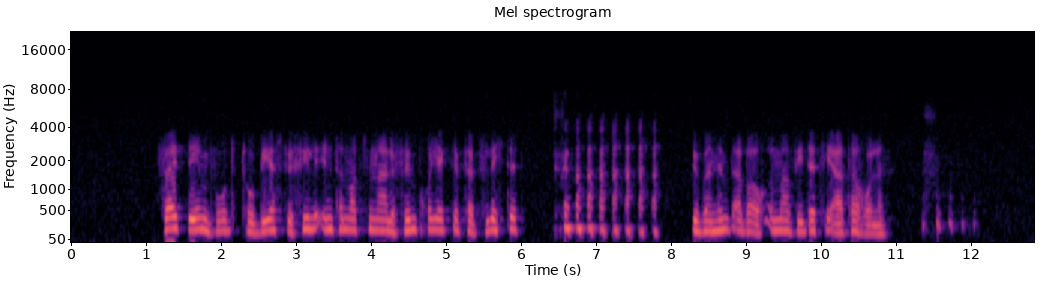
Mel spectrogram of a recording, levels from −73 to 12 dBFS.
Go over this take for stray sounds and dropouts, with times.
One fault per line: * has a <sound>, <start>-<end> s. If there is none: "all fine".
* has a laugh, 6.4-8.0 s
* has a laugh, 11.3-12.1 s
